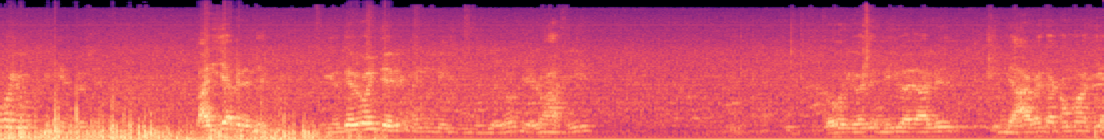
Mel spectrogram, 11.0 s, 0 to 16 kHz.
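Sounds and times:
wind buffeting microphone: 0.0 - 6.0
man speaking: 2.0 - 6.0, 8.2 - 11.0.

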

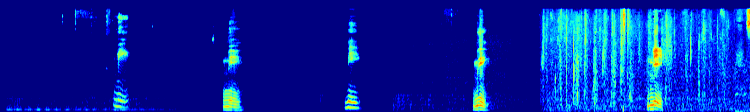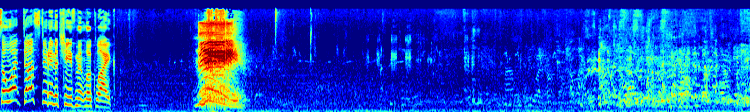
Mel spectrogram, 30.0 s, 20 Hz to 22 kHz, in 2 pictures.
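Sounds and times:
footsteps of person running: 10.8 - 14.7
crowd chattering: 22.3 - 30.0.

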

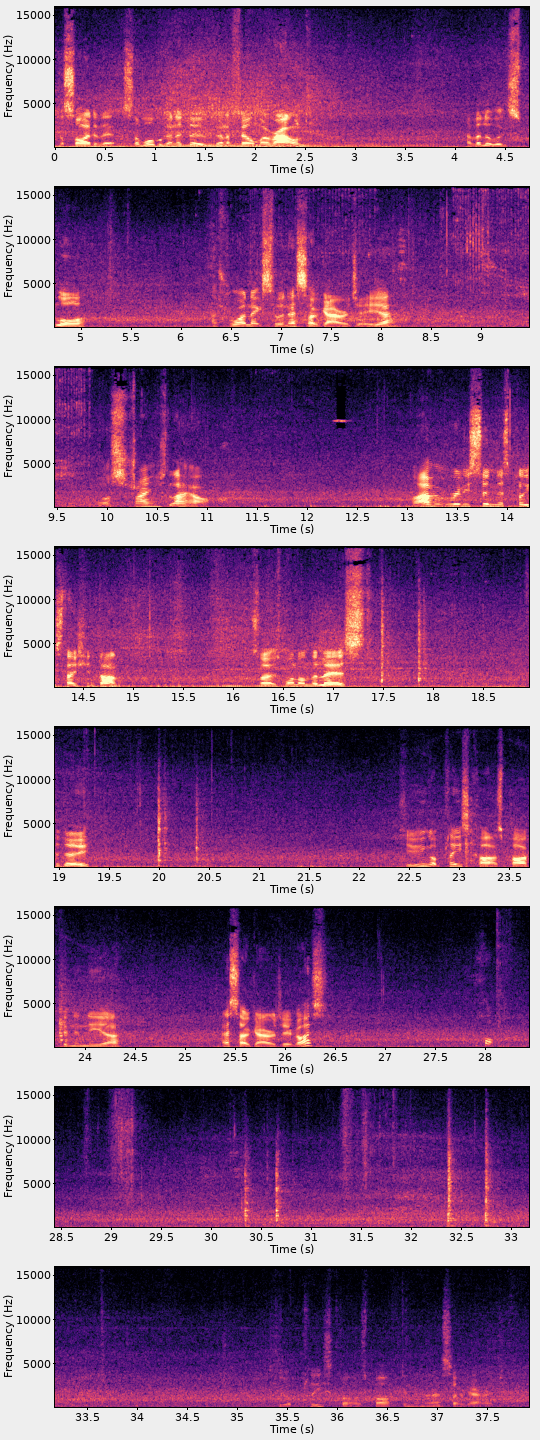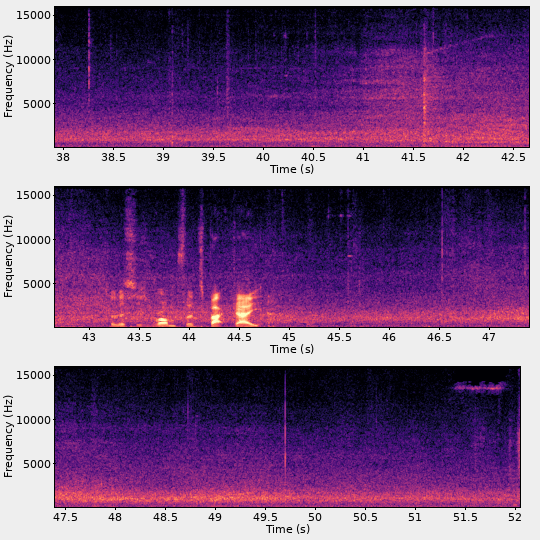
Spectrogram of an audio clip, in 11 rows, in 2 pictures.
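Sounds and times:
low rumble of road traffic: 0.0 - 52.0.

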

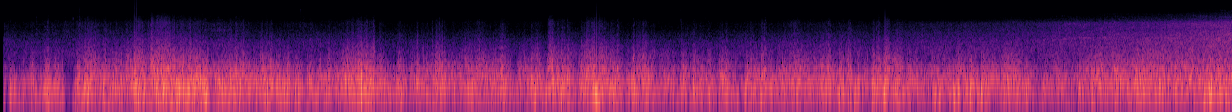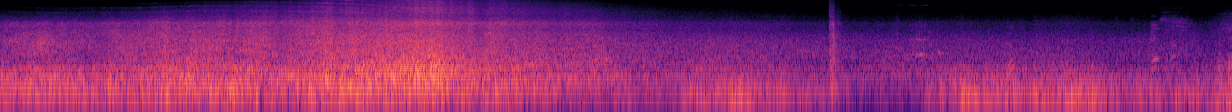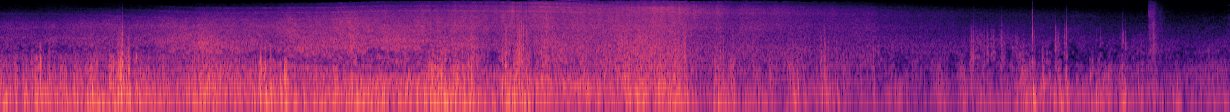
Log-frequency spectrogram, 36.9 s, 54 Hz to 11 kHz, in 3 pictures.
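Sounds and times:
jet engines with whine: 0.1 - 36.9
sharp bang: 20.6 - 21.0.

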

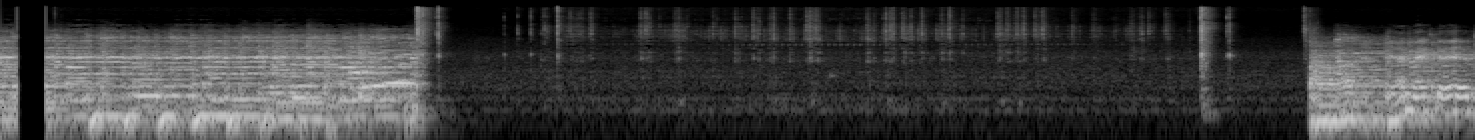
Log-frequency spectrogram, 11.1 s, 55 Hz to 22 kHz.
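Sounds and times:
song playing from cassette deck: 2.2 - 3.4
cassette transport ticking: 3.1 - 9.4.

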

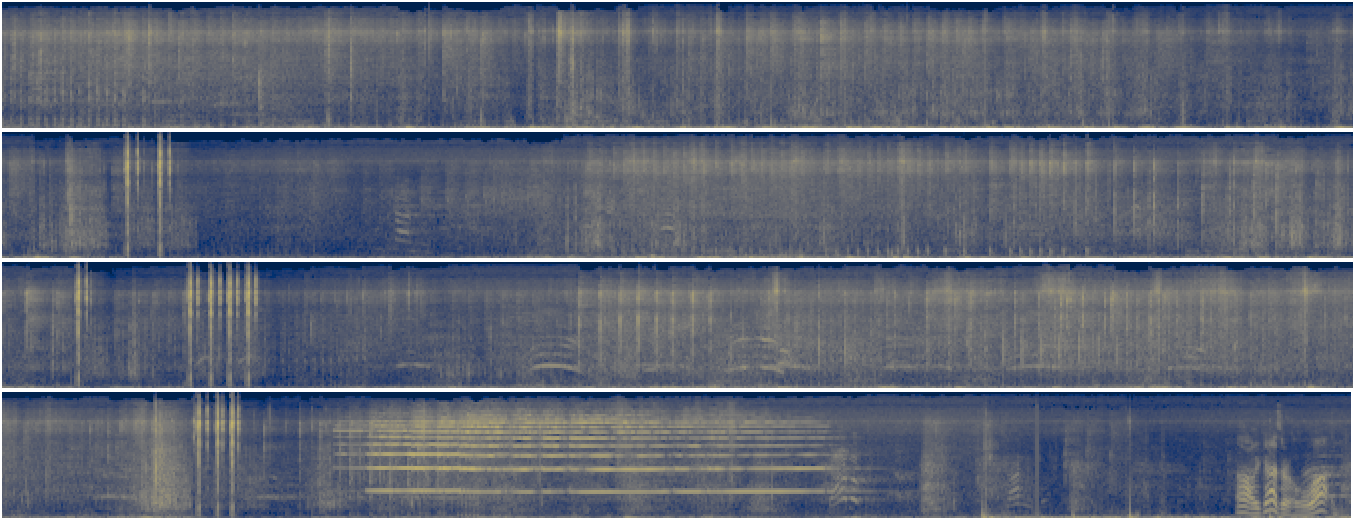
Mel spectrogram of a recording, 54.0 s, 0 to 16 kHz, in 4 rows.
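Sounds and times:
footsteps in dry leaves: 2.6 - 14.7, 34.6 - 43.0
paintball marker firing: 28.8 - 29.7, 42.0 - 43.0
air horn blast: 43.9 - 49.0.

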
